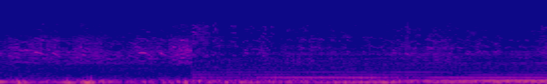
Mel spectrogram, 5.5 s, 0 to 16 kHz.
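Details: Autumn 2022 goose flock at Ochsenmoor nature reserve before heading south; loud overlapping honking for about two seconds, then fainter calls behind a steady mechanical hum.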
